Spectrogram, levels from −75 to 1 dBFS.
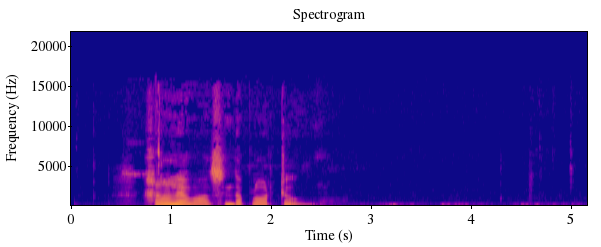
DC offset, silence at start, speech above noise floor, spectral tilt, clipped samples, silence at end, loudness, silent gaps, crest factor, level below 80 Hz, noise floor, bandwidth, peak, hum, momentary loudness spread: under 0.1%; 0.5 s; 30 dB; -4.5 dB/octave; under 0.1%; 0.05 s; -26 LUFS; none; 22 dB; -50 dBFS; -56 dBFS; 16.5 kHz; -8 dBFS; none; 21 LU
